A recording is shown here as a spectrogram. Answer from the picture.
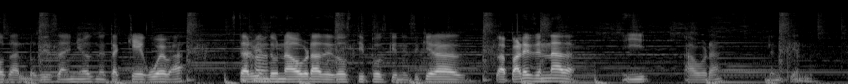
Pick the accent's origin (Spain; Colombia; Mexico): Mexico; Chetumal, Quintana Roo; now in Mexico City, Mexico; desde que llegué a la Ciudad de México fui al teatro. O sea, en Chetumal te digo, nunca había teatro.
